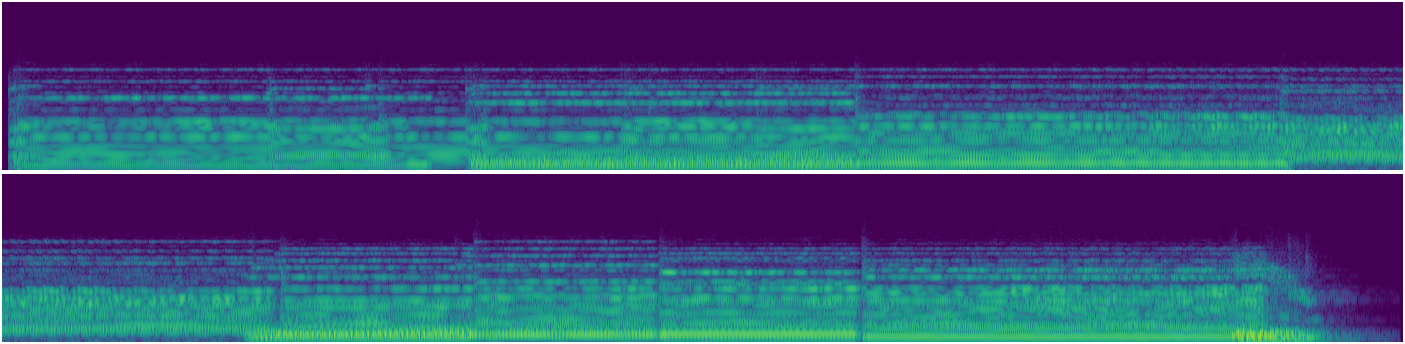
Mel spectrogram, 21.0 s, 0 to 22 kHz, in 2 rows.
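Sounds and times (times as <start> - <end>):
Roland SRX-03 Studio SRX wheel drawbar organ tone: 0.1 - 20.6.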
